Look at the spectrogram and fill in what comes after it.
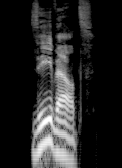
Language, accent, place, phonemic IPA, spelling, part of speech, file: German, Germany, Berlin, /ˈzeːˌvɛʁt͡s/, seewärts, adverb, De-seewärts.ogg
- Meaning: seaward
